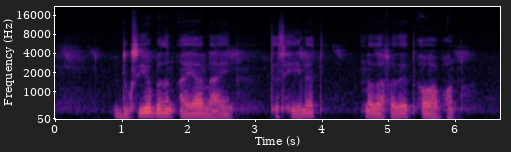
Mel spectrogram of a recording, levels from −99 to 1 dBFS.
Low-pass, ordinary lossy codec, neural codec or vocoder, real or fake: none; none; none; real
